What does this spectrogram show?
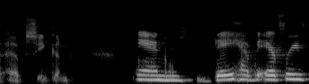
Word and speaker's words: Absecon: episode a couple of weeks ago on uh Absecon Lighthouse and uh Absecon people you said Absecon people say that all the time but they'll they'll tell you if you go there they'll tell you it's Absecon and they have every right yeah well you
